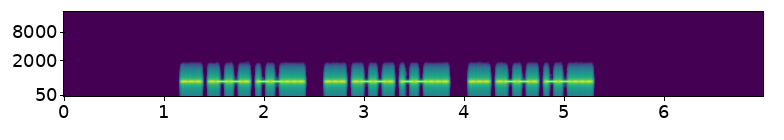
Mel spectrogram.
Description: Morse code, heard as a keyed tone, about 36 wpm, 700 Hz. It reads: SP7 SP7 SP7
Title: Callsign Prefixes for Top 25 DXCC - Repeated 3x - 35wpm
